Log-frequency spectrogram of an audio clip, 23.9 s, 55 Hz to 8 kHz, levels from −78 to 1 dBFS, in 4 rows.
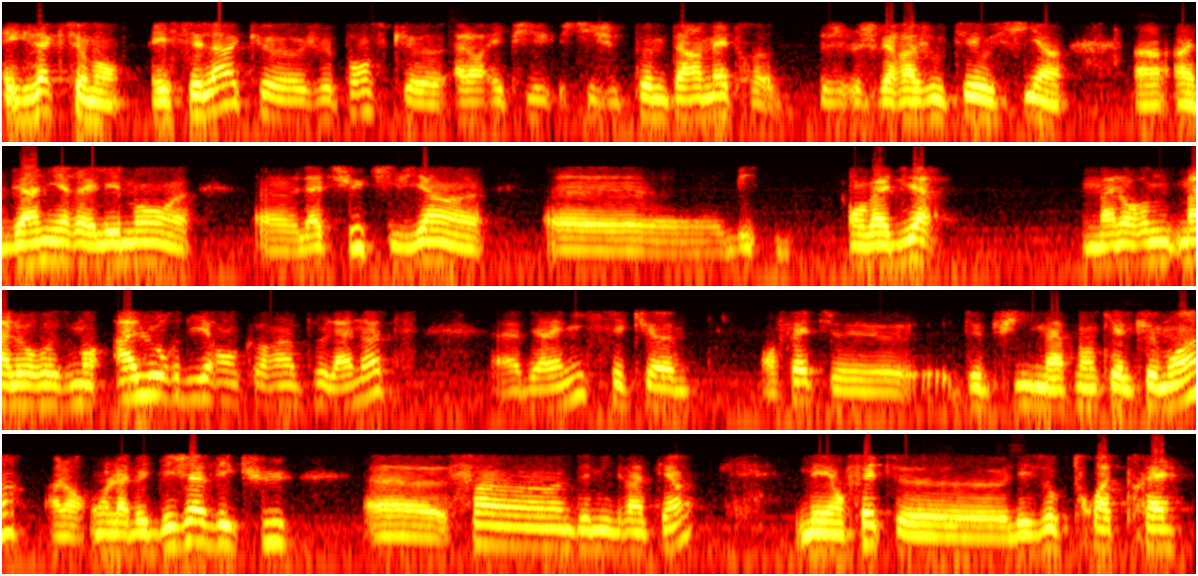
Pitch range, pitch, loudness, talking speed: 110-140 Hz, 125 Hz, -15 LUFS, 170 wpm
